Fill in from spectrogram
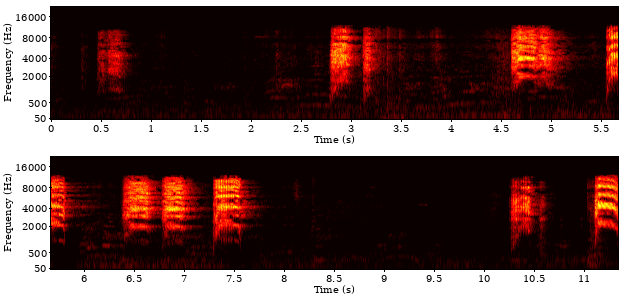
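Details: Young sun conure parrot calling in short, harsh, raspy squawks, scattered irregularly, with a cluster of four to five between four and eight seconds and more near the end.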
